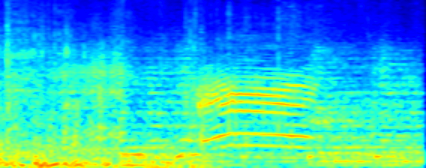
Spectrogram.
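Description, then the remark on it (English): A sheep lets out one loud, drawn-out bleat partway through, wavering as it rises, over a busy, rumbling background that continues throughout. “There's something wrong with the sheep.”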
